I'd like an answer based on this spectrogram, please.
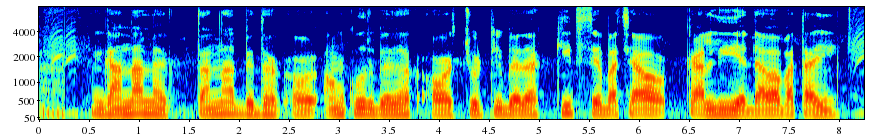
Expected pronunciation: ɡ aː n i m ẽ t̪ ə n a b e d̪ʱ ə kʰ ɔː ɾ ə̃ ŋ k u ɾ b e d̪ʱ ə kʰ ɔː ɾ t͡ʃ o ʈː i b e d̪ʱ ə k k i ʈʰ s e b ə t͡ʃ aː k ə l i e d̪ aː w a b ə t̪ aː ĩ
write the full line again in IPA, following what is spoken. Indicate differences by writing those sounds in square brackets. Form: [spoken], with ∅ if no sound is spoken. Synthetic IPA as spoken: ɡ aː n [a] m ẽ t̪ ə n a b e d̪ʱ ə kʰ ɔː ɾ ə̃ ŋ k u ɾ b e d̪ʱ ə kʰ ɔː ɾ t͡ʃ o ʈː i b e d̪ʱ ə k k i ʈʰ s e b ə t͡ʃ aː k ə l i e d̪ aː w a b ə t̪ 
